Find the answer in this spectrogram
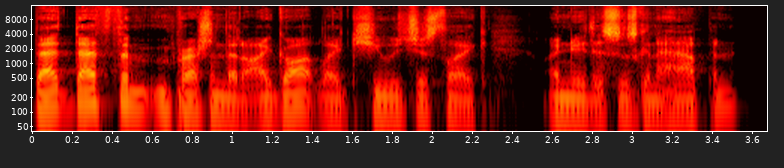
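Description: Casting: man, lowish pitch, dry sound, loose hesitant chat for a film podcast. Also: fast, breathy edge, no room sound. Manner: hesitant, thinking aloud, swearing. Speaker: film review podcast co-host. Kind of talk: casual chat.

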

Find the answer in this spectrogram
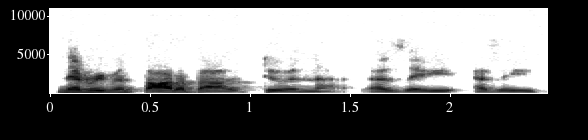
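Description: A woman's voice: low-pitched, fairly even intonation, brisk. A woman in her thirties from Malaysia, a guest talking casually and thoughtfully about her path, with self-deprecating asides. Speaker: guest, visual storyteller. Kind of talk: casual conversational interview. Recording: dull lo-fi sound.

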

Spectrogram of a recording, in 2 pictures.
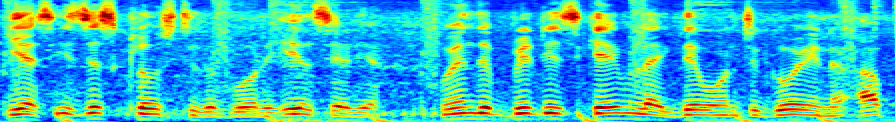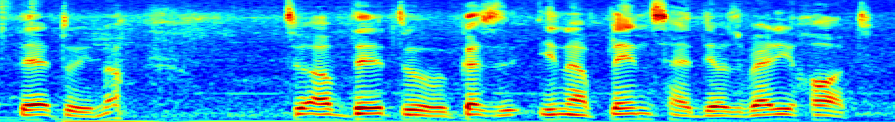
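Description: A Nepali-speaking man with a Nepali accent, a singer-songwriter talking casually as a guest, halting and full of fillers like "you know" and "like". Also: mid-range voice, steady tone, a little mellow, soft background music. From Darjeeling hills, India. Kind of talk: casual interview. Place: indoors.

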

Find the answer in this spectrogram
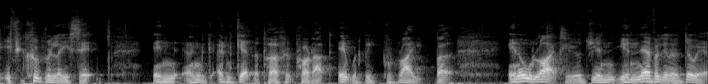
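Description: A man with a somewhat low voice, hoarse and croaky from a cold. He hosts a podcast in a loose, unscripted way, restarting sentences and urging his listeners along with an earnest "trust me". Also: a little mellow. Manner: earnest, repeats "guys, trust me", frequent restarts. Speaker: podcast host. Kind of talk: casual motivational talk.

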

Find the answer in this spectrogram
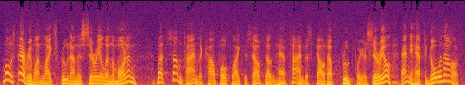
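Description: Animated male old-time radio announcer. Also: medium pitch, normal speed, rough recording. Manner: folksy, polished announcer delivery. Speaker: announcer and narrator. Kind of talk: 1950s radio sponsor pitch and narration.

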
